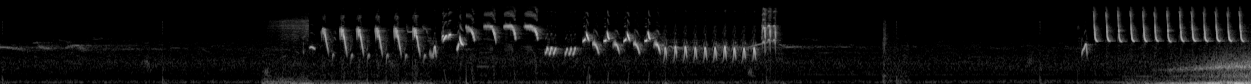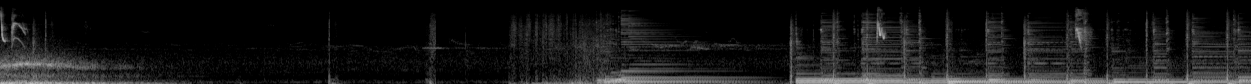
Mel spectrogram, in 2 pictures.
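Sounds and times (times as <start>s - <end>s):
songbird chirping in fast trills: 3.0s - 17.5s, 19.0s - 21.8s, 23.2s - 23.6s
low whoosh: 11.4s - 14.4s.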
